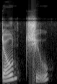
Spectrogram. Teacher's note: What parda, I don't have to say of, I can say parda, that, don't say the T. Don't you, the T and the Y next to each other will make a chew.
